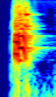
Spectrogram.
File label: dog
